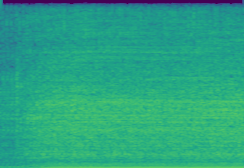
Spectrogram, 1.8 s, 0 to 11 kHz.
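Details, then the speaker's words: 2010 Toyota Corolla LE at startup, blower on (owner suspected rodent-chewed wiring). The blower runs but throbs with a heavy low rumble that shakes the seat and rattles the door. "but it's kind of shaking the whole car. My seat, it's completely vibrating."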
